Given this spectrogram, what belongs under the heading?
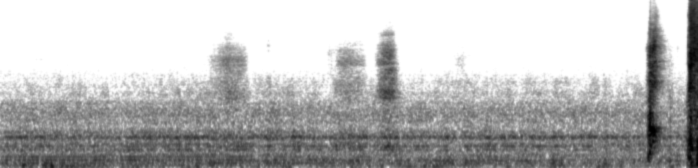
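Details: Sneezing before bed: quiet room noise and a few soft sniffs, then two sharp sneezes close together at the end.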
